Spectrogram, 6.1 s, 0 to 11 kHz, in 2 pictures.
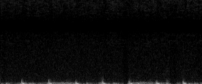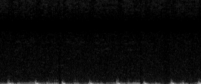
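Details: Fast, regular low heart thumps about 146 beats a minute with faint hum, a racing heartbeat said to later slow to normal pace, not slowing in this stretch; tachycardia.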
